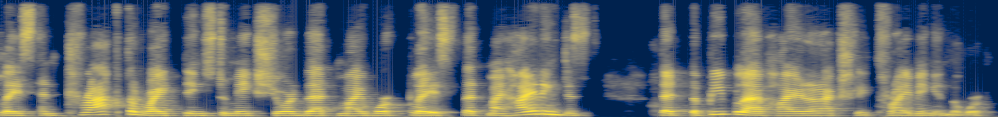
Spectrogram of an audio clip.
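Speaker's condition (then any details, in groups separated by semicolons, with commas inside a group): No condition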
